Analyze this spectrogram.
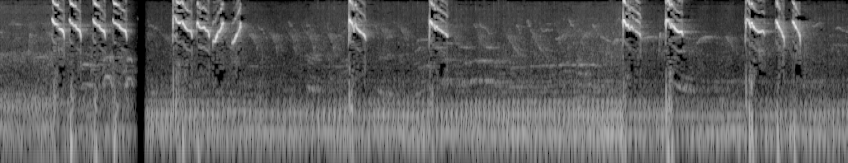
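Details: Bar-winged prinia singing in a full, developed style: bursts of three to four very high, thin rising chirps, repeated several times, over a low background rumble of engine and voices.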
